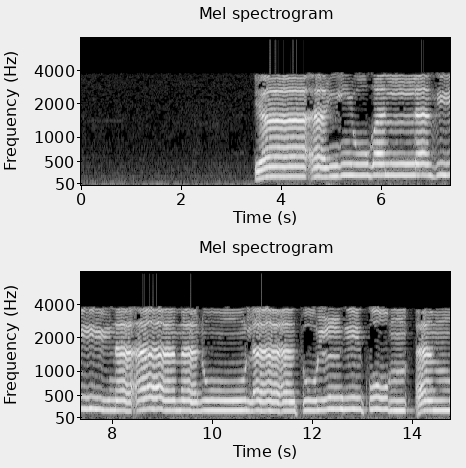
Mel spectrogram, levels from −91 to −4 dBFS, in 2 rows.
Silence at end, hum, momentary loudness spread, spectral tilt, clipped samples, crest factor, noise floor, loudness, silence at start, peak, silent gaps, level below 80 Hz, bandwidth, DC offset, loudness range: 0 s; none; 7 LU; -8.5 dB/octave; under 0.1%; 14 dB; -53 dBFS; -12 LUFS; 3.5 s; 0 dBFS; none; -52 dBFS; 4 kHz; under 0.1%; 3 LU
